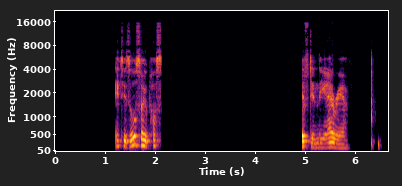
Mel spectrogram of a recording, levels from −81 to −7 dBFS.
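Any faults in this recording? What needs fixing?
Audio dropout to silence, 2.13 s to 4.94 s: after "is also" the speech cuts to dead silence with no room tone for 2.81 s, resuming mid-flow at "in the". The input was likely lost to a loose connection, failed link or stray mute while the recorder kept writing silence. Secure cabling and watch input meters while recording.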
